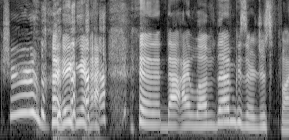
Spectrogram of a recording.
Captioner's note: laugh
